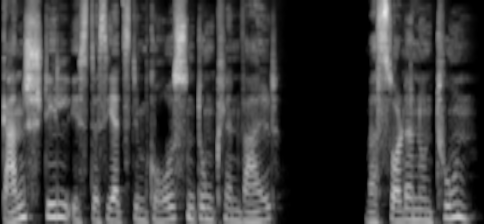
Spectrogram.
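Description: A woman narrating a children's bedtime story in a calm, measured way. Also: lowish voice, husky, no echo, studio quality.

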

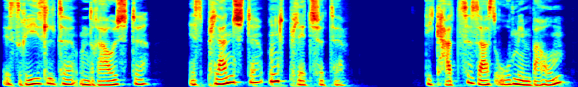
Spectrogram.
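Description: A woman reads a children's picture book aloud in a low, unhurried voice. Her pitch rises and falls freely in an expressive storytelling way. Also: husky, dry recording, clean studio sound.

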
